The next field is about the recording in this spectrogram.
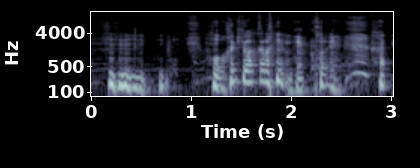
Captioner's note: laughs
